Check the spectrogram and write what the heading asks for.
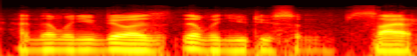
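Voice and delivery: ordinary delivery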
